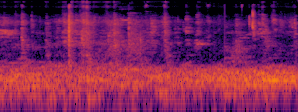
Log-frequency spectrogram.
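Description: Racer pigeon squabs, a young male and female pair, coo softly and continuously at close range, a steady low murmuring with no talk.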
